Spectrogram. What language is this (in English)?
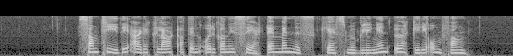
Norwegian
